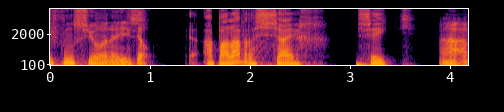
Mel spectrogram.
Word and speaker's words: sheikh: Então, a palavra sheikh, a pronúncia correta como é?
